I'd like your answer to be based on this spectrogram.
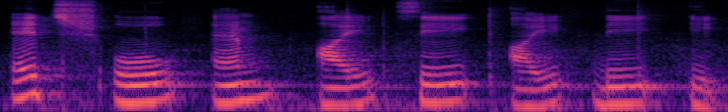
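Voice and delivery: slow letter-by-letter spelling. Shown as a demonstration. Teacher spelling the first word for students, slow and spaced. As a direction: spell it out slowly, each letter on its own.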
